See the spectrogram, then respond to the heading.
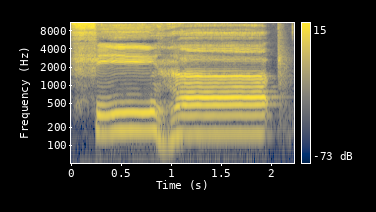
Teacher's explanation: کھینچیں گے، ایک الف کا مقدار لمبا کریں گے، فیہا، دیکھیں الف مدہ بھی ہے، الف سے پہلے زبر ہے اور چھوٹا مد بھی ہے، تو ایک الف کے مقدار سے تھوڑا سا اور بھی زیادہ لمبا کریں گے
